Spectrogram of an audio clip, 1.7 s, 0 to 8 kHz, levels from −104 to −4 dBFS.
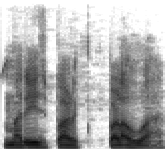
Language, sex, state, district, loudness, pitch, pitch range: Hindi, male, Bihar, Jahanabad, -15 LUFS, 120 Hz, 115-125 Hz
